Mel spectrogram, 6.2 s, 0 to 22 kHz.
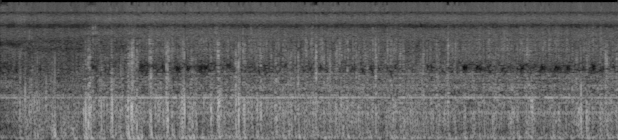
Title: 60 Honda had bad fuel pump replaced fuel pump good running good now! #hondamarine #customboats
